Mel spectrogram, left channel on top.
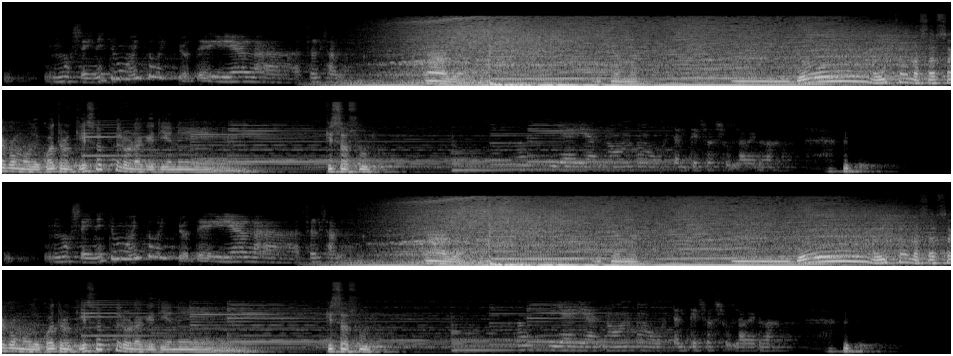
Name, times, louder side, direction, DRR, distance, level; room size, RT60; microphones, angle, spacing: voice 1, 0.4-3.5 14.6-17.3, right 1 dB, 55° right, 5 dB, 5.3 m, -37 dB
sound 1, 3.2-9.3, equal, ahead, 1.1 m, -22 dB
voice 2, 4.2-4.7 5.9-6.4 7.3-12.0 12.7-13.2 17.7-18.0, equal, 20° left, 3 dB, 2.6 m, -23 dB
sound 2, 8.3-16.2, left 1 dB, 85° right, 6.9 m, -40 dB
26.5 x 26.0 x 7.9 m, 0.84 s
head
